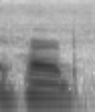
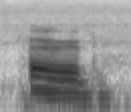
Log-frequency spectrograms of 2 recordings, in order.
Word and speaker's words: herb: Is it just me or does anybody else hate the way Americans say herb? Herb.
